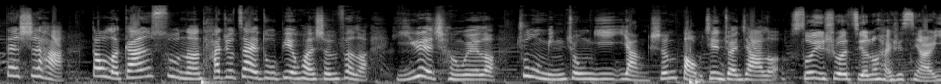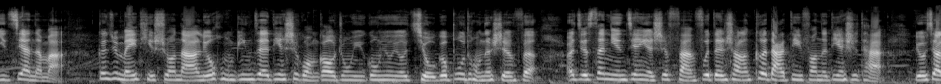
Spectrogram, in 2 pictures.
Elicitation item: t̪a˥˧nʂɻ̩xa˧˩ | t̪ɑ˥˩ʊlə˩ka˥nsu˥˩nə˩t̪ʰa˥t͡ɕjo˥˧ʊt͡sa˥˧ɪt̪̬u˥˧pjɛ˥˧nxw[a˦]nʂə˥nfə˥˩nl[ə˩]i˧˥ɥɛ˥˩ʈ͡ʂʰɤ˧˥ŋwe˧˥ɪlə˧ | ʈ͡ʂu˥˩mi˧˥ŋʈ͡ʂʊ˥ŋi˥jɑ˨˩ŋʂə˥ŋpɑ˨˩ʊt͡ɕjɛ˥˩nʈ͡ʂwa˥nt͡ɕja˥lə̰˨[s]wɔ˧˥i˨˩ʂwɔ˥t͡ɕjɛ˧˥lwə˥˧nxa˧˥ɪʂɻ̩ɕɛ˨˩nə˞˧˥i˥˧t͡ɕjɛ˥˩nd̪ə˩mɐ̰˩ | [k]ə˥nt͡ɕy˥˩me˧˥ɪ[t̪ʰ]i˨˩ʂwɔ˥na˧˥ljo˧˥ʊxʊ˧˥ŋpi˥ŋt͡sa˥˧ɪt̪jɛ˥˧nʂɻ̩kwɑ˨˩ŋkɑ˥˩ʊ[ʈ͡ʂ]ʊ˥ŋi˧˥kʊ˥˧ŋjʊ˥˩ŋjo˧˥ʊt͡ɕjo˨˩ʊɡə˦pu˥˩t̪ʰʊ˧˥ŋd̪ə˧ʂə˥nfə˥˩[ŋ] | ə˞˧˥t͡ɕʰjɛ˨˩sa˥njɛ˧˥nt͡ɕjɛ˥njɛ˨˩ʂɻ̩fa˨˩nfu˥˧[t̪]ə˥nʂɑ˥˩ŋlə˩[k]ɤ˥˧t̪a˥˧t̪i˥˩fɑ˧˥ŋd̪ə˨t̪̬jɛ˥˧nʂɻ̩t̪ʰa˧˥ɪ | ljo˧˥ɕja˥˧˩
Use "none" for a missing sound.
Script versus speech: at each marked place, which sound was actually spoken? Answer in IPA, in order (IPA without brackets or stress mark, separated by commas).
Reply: a˥˩, ə˩, s, k, t̪ʰ, ʈ͡ʂ, n, t̪, k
